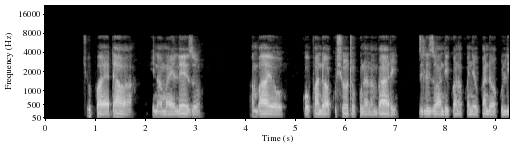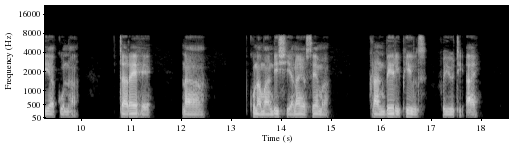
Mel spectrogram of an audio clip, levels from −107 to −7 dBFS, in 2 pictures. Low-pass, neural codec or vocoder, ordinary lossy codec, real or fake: 7.2 kHz; none; Opus, 64 kbps; real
